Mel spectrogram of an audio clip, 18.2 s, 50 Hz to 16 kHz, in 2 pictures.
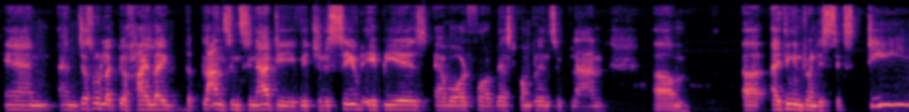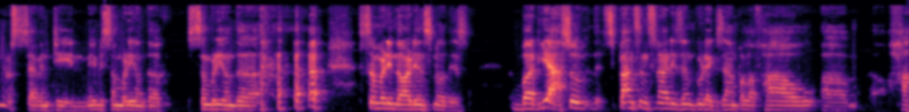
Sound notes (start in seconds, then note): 11.7 laugh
